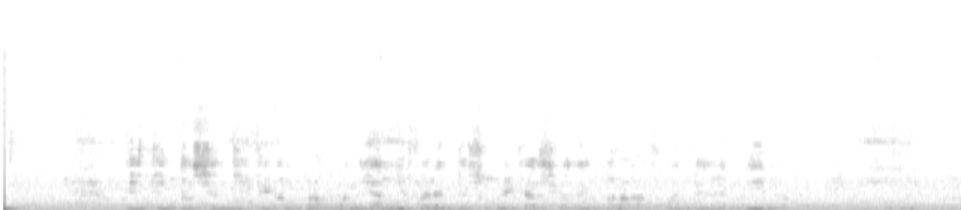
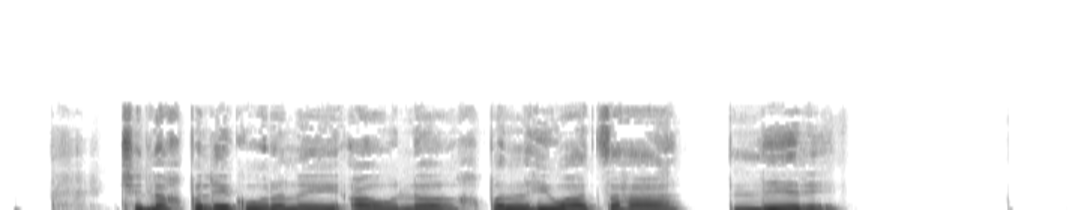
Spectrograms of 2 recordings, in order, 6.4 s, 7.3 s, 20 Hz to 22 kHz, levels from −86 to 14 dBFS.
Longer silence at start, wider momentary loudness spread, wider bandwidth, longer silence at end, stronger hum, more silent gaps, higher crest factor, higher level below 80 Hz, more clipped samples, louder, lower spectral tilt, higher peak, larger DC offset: second, 0 s vs 0.8 s; second, 9 LU vs 12 LU; first, 16.5 kHz vs 11.5 kHz; second, 0 s vs 1.7 s; neither; neither; first, 22 dB vs 16 dB; about the same, -66 dBFS vs -68 dBFS; neither; second, -61 LUFS vs -19 LUFS; second, -5 dB/octave vs -7.5 dB/octave; second, -32 dBFS vs -4 dBFS; neither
